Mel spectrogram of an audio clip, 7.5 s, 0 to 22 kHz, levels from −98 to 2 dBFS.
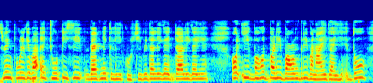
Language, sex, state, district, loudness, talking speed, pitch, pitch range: Hindi, female, Uttar Pradesh, Lalitpur, -19 LUFS, 210 wpm, 230 Hz, 220-260 Hz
